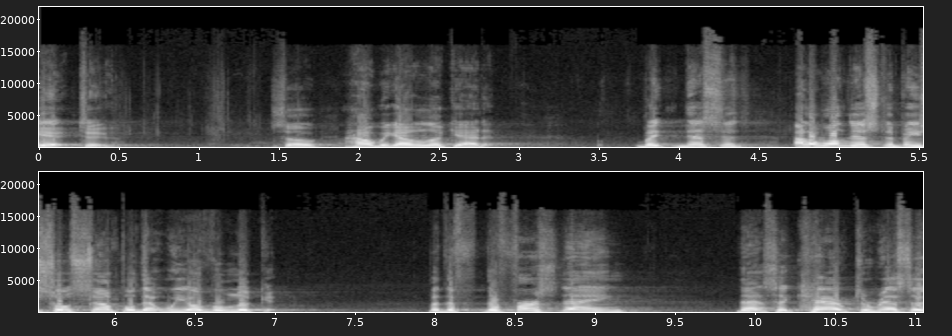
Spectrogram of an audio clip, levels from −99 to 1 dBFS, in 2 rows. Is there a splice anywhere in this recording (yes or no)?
yes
